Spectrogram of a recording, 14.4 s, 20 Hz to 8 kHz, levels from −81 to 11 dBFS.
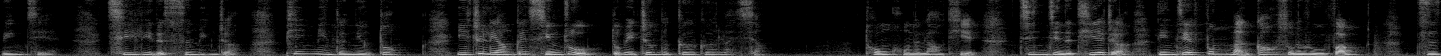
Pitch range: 210-260 Hz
